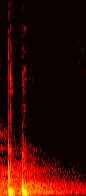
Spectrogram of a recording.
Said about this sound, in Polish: Także nie otworzy drzwi. Rode jest tak zdziwiona, tak szczęśliwa, że kiedy Piotr puka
